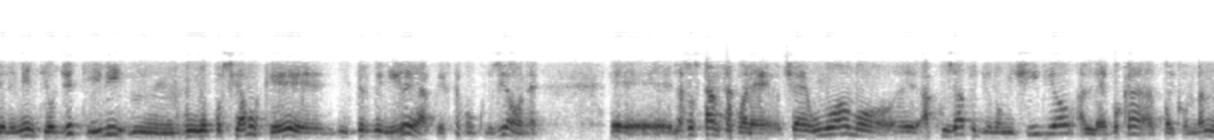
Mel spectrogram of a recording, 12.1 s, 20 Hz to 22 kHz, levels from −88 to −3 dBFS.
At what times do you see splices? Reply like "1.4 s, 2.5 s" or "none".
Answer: none

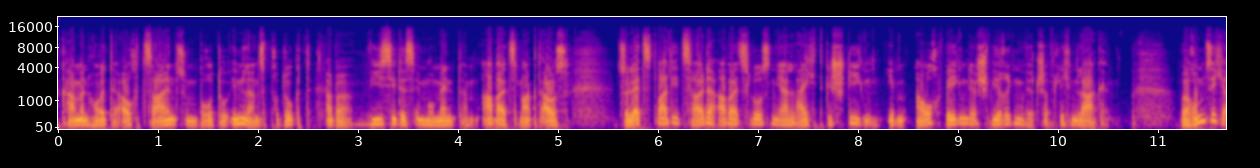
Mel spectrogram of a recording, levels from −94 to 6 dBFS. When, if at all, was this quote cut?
2.6 s, 8.2 s

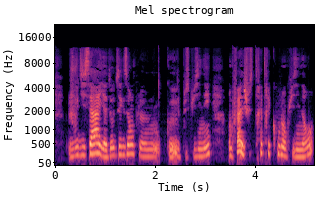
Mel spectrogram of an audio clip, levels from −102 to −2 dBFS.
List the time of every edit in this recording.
2.4 s

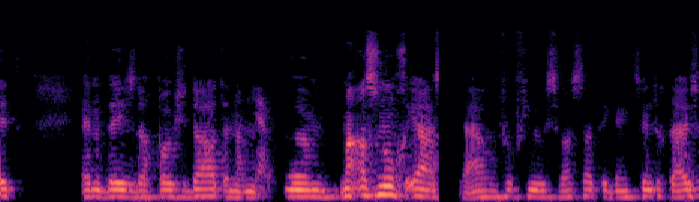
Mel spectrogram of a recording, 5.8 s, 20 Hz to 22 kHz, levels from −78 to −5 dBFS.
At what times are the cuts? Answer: 2.3 s, 3.6 s

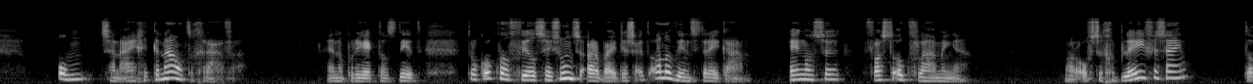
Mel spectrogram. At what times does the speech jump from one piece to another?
8.4 s

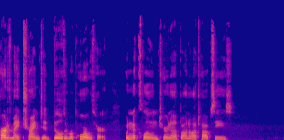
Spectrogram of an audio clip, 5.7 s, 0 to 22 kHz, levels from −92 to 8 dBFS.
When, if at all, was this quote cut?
2.4 s

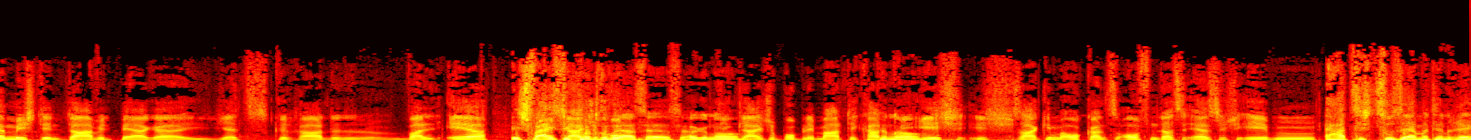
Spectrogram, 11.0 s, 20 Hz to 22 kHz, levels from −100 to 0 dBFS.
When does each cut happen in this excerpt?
7.6 s

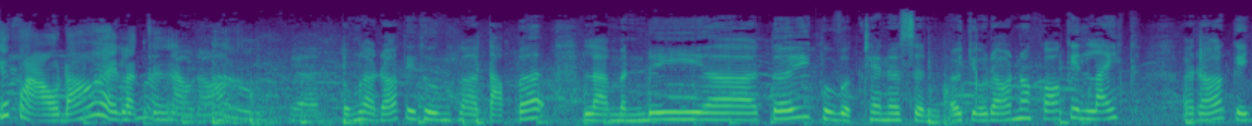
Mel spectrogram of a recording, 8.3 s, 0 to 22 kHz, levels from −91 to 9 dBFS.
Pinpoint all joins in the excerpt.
none

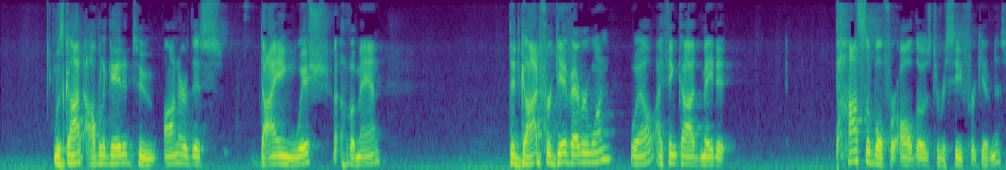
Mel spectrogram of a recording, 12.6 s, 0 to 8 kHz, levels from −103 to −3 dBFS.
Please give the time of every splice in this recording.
none

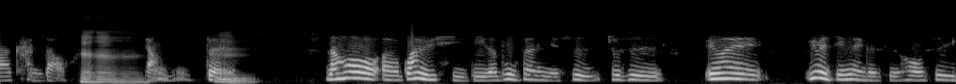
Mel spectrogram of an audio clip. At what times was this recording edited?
none

